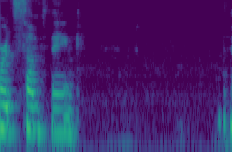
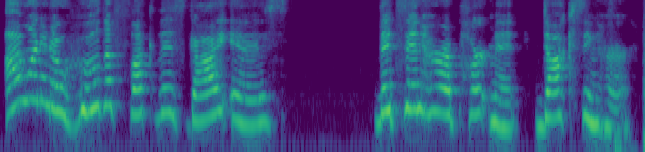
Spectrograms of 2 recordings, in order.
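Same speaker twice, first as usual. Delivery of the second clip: higher, angry demand; 6 semitones higher than usual. Real, not acted. Streamer raging at whoever filmed her friend, angry demand. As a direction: demand an answer, fired up. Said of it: "man, I'm angry".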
